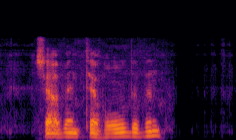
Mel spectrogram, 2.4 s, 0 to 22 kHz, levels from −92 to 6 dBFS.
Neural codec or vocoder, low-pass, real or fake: codec, 16 kHz, 4.8 kbps, FACodec; 7.2 kHz; fake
